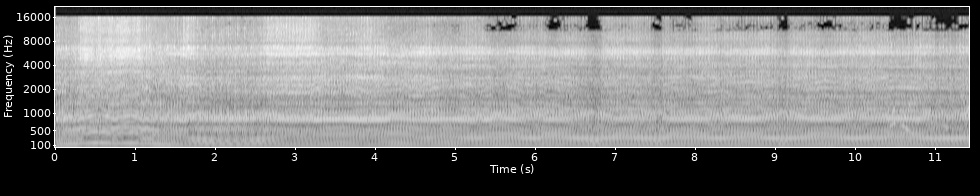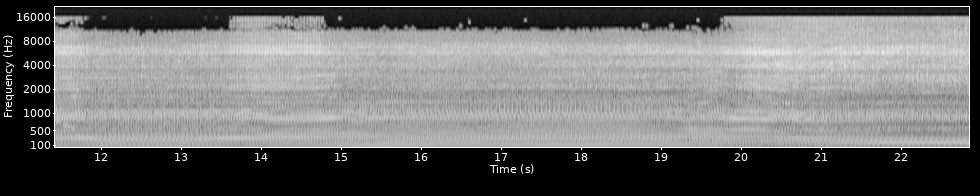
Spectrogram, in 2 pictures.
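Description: A portable fire pump engine runs at high revs.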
